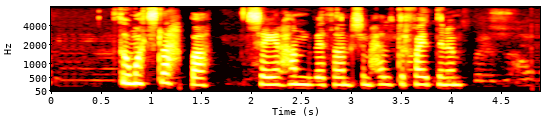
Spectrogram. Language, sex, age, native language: Icelandic, female, 11, Icelandic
